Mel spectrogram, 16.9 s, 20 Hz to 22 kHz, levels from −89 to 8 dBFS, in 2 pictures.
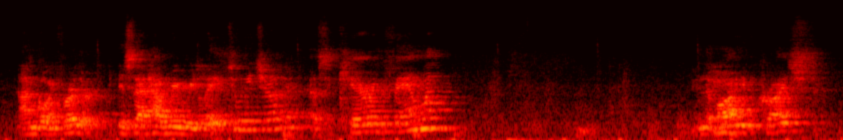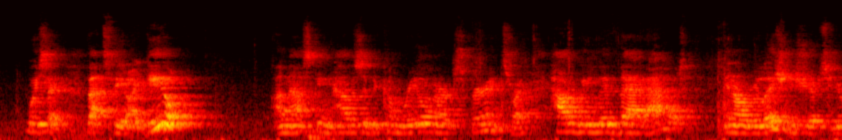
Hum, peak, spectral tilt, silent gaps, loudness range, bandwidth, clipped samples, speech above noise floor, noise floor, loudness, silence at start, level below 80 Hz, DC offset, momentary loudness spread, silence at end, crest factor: none; -14 dBFS; -5 dB/octave; none; 11 LU; 15 kHz; under 0.1%; 26 dB; -60 dBFS; -35 LUFS; 0.05 s; -64 dBFS; under 0.1%; 14 LU; 0 s; 24 dB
